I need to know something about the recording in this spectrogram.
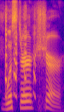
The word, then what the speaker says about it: Worcestershire: h u r that's that's how it is Worcester sure Worcester it's so funny you wanted me to you want to do sauce phonetically s-a-w ha yeah it'd be soft with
